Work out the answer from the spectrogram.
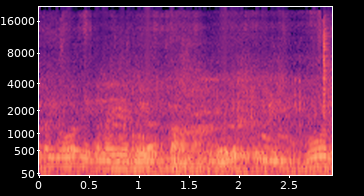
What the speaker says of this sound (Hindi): ये देखें चंद कबूतर और आए हैं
